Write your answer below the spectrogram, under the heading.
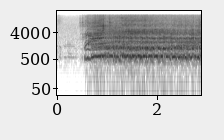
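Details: Purebred horse whinnying in spring: after a brief quiet start, a loud, steady, clear tonal neigh with rich stacked harmonics holds unbroken for two and a half seconds.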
